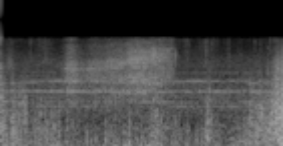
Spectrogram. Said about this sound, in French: Alors il y a pas mal de vent dehors. c'est pas trop euh, euh, pour le son.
